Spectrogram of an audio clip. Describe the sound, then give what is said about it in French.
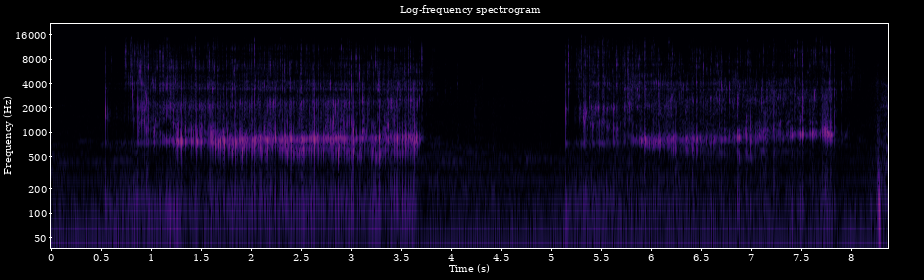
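Water is poured from one of three numbered bottles into a glass twice for a water tasting, each steady pour lasting about three seconds with a gurgling splash whose pitch rises as the glass fills. Fairly clear, with no talking. “nous avons euh, devant nous trois bouteilles d'eau numérotées 1, 2 et 3. nous allons vous faire goûter chacune de ces eaux et vous allez essayer de deviner laquelle est l'eau du robinet, laquelle est l'eau de source et laquelle est l'eau minérale.”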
